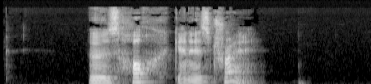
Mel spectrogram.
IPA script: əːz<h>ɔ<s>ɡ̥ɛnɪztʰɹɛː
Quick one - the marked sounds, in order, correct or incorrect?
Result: correct, incorrect: x

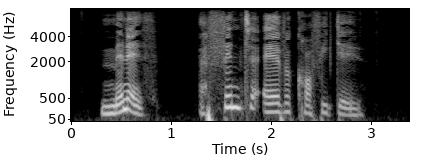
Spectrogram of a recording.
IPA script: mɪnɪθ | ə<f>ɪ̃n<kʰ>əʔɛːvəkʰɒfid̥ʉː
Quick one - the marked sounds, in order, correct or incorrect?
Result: correct, incorrect: tʰ

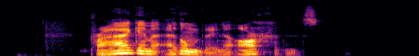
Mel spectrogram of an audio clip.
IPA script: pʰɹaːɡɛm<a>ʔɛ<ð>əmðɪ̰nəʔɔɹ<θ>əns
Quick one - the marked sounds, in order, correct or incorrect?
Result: incorrect: ə, correct, incorrect: x

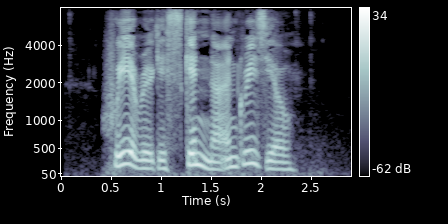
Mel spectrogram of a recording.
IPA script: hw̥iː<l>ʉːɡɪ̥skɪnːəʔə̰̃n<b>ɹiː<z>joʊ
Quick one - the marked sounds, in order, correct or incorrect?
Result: incorrect: ɹ, incorrect: ɡ, correct

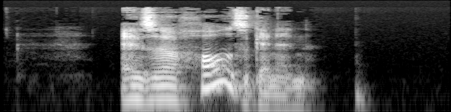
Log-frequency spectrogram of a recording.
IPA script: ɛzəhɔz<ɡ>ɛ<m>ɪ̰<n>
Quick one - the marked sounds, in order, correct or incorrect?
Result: correct, incorrect: n, correct

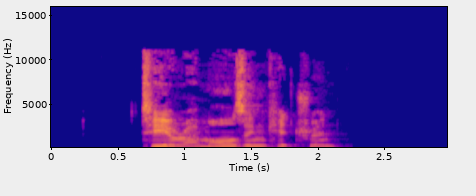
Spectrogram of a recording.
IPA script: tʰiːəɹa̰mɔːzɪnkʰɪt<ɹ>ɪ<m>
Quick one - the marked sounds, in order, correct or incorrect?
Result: correct, incorrect: n

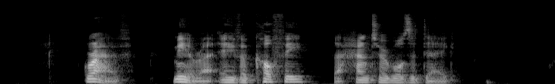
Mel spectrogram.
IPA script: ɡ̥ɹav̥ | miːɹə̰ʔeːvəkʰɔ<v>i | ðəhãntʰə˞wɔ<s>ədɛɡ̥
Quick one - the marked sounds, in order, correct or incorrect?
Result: incorrect: f, incorrect: z

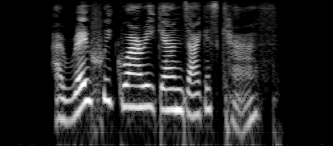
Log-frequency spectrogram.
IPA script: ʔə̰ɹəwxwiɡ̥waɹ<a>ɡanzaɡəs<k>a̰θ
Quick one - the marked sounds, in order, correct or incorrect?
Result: incorrect: i, incorrect: kʰ

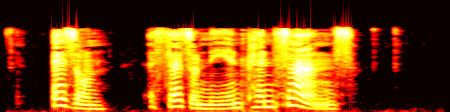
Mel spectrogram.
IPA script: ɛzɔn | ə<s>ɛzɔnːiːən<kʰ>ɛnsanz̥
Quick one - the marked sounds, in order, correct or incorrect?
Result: incorrect: θ, incorrect: pʰ

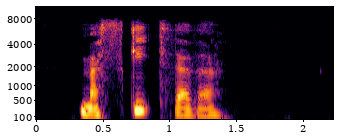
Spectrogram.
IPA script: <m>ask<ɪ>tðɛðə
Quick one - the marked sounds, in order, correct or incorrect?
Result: correct, incorrect: i

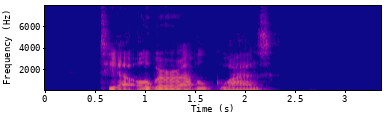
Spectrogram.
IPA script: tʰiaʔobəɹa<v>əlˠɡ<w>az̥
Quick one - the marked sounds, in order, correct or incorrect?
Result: correct, correct

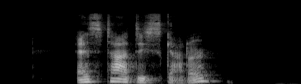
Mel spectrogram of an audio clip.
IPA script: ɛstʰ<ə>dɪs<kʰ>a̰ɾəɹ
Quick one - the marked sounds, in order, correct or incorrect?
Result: incorrect: a, incorrect: k

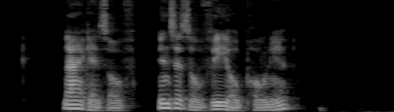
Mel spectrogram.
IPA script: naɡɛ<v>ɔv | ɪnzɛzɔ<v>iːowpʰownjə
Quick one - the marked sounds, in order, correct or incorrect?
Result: incorrect: z, correct

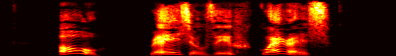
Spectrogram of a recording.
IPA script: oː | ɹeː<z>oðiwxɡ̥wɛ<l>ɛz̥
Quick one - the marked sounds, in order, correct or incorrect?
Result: correct, incorrect: ɹ

